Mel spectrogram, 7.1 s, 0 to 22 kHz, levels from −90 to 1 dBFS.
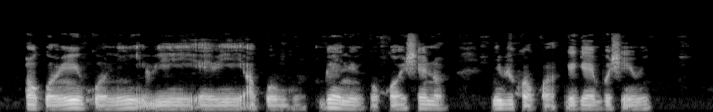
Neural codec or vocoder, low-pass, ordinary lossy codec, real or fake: none; 7.2 kHz; none; real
